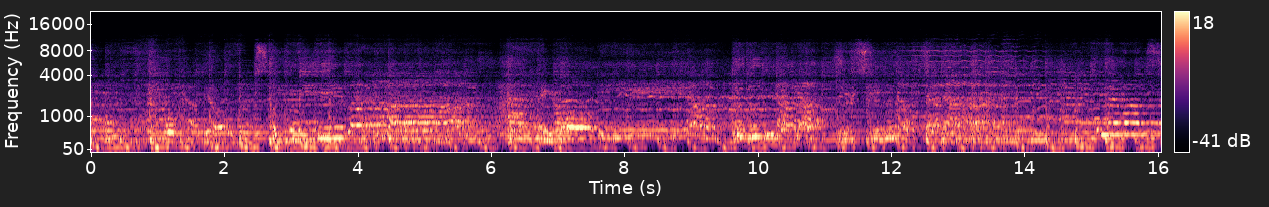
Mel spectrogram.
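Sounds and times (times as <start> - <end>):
backing track with steady beat: 0.0 - 16.0
man singing into microphone: 0.9 - 13.8, 15.0 - 16.0.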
